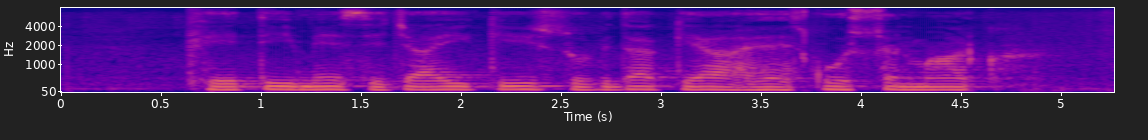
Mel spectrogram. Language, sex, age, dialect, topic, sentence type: Hindi, male, 18-24, Kanauji Braj Bhasha, agriculture, question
